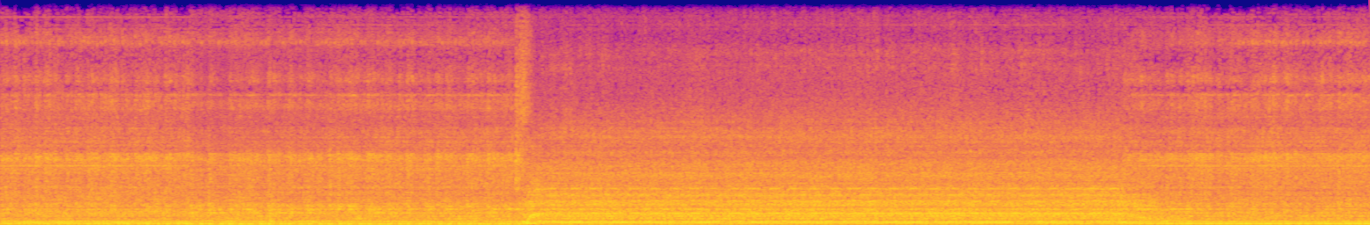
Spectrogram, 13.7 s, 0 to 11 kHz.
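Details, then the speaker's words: Harrison L6 12-inch lathe after clutch repair, about 1,000 rpm: steady low drone, click as clutch engages, then even healthy run; clutch now works, though one plate with elongated holes rattles and the brake is weak. "So let's see what happens when we do the handle. Hey, that's fantastic. Let's engage it. Oh, that's brilliant."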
